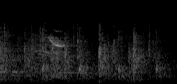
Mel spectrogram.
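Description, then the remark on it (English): A church audience gives a clap offering to Jesus as a guest speaker is welcomed: a steady, dense wash of handclaps, with a few sharper accents standing out and faint voices mixed in underneath. “A better clap offering unto Jesus.”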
